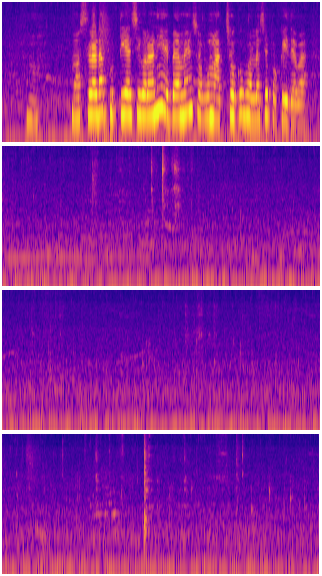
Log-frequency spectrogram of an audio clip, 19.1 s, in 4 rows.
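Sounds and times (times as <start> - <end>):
gravy bubbling at a boil: 0.0 - 19.0
steady low hum: 0.0 - 19.0
clicks and splashes: 11.4 - 18.8.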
